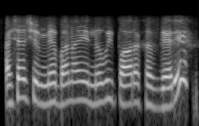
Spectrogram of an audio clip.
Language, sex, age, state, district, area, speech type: Kashmiri, male, 18-30, Jammu and Kashmir, Ganderbal, rural, conversation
